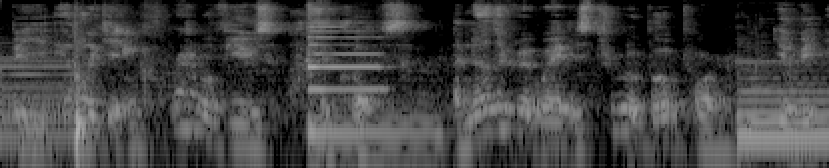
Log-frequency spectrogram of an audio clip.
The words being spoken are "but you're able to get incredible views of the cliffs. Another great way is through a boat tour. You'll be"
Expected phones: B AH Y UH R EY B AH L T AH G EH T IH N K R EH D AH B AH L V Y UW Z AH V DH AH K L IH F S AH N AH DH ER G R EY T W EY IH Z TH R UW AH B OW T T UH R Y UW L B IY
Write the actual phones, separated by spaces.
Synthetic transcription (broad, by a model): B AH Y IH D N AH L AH G EH T IH N K R EH D AH B AH L V Y UW Z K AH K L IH S AH N AH DH ER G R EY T W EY IH Z TH R UW AH B OW T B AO R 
